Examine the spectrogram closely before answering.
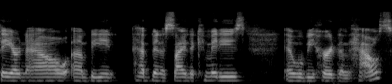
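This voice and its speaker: This woman talks at a very fast pace. Her tone is bright and sharp. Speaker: nonprofit disaster relief leader. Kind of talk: presentation to community partners.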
